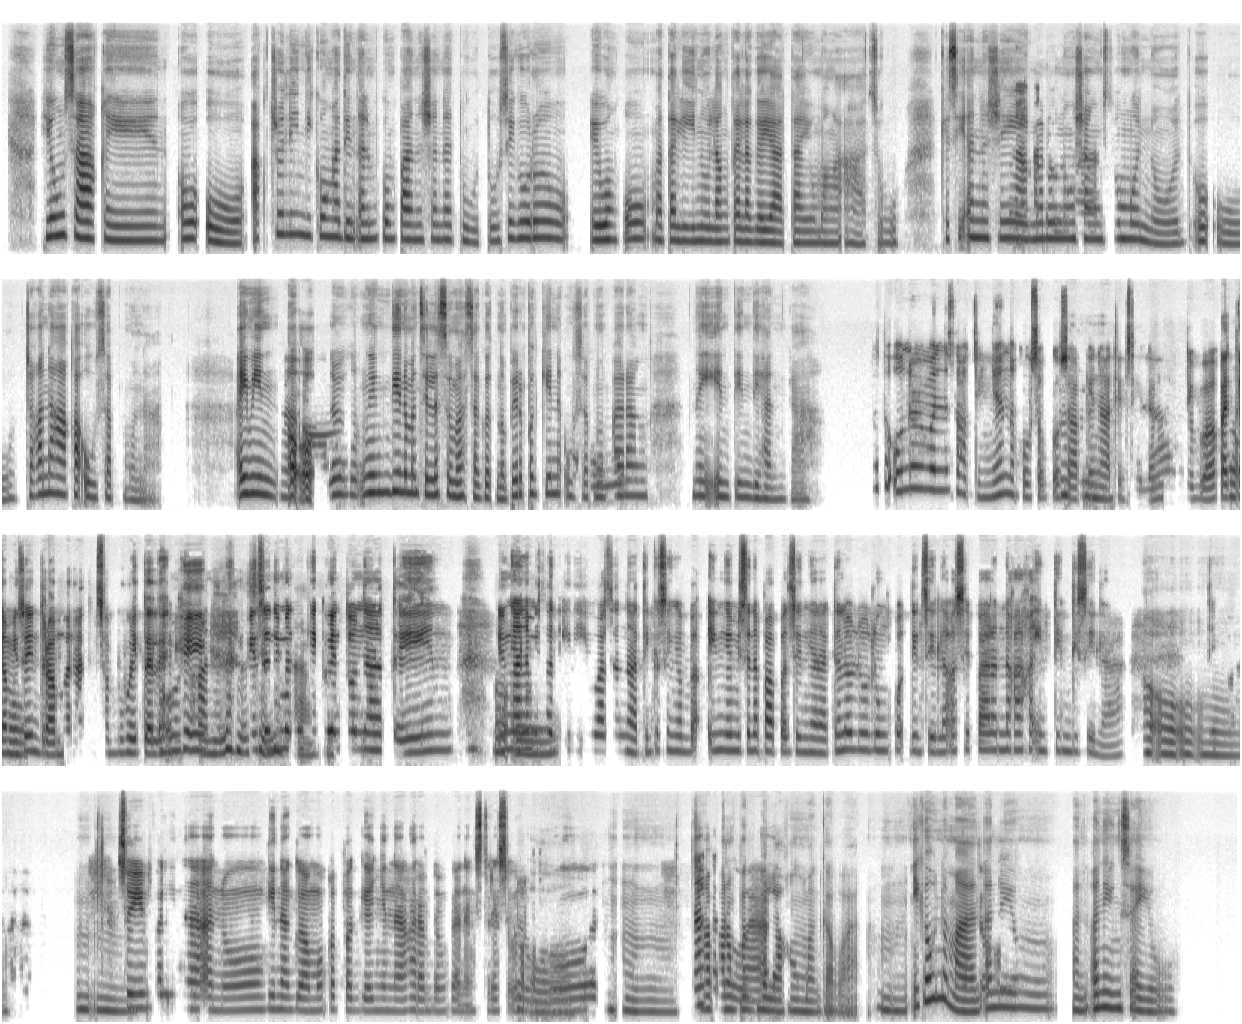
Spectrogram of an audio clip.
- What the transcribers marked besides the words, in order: mechanical hum; static; tapping; distorted speech; laughing while speaking: "na sinasabi"; laughing while speaking: "talaga eh"
- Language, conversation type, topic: Filipino, unstructured, Paano mo nilalabanan ang stress at lungkot sa araw-araw at paano mo pinananatili ang positibong pananaw sa buhay?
